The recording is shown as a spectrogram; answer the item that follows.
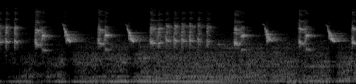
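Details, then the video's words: Eurasian tree sparrow in Jember, Indonesia, giving its song in the style of a shrike: sharp, descending, chirped notes repeated roughly every third of a second, interspersed with rough chattering, over a faint low hum. "Suara burung gereja versi cendet Damar Wulan"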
